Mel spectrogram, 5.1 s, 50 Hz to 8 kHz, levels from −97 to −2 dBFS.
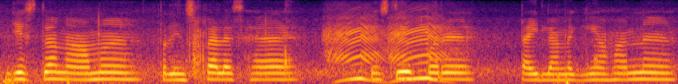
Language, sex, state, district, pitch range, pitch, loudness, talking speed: Punjabi, male, Punjab, Kapurthala, 215-235 Hz, 225 Hz, -16 LUFS, 130 wpm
